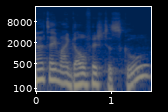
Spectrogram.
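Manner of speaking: bad fake American accent. Acting out a short scene with a co-speaker, the child's line in a trash american accent. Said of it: "Trash American accents".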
